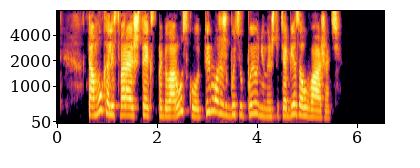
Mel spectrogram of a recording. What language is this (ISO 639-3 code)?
bel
